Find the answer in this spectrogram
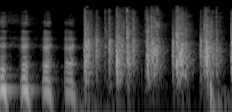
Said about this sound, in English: Congratulations, Adam Jones. It's like a nice golf clap for that.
